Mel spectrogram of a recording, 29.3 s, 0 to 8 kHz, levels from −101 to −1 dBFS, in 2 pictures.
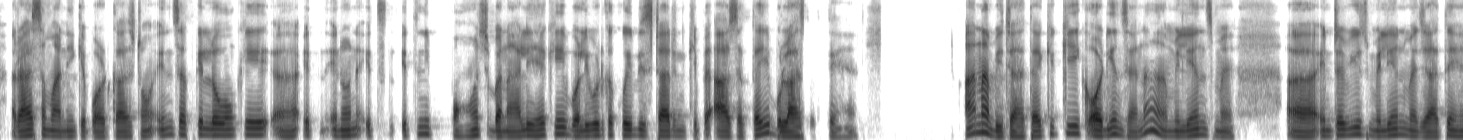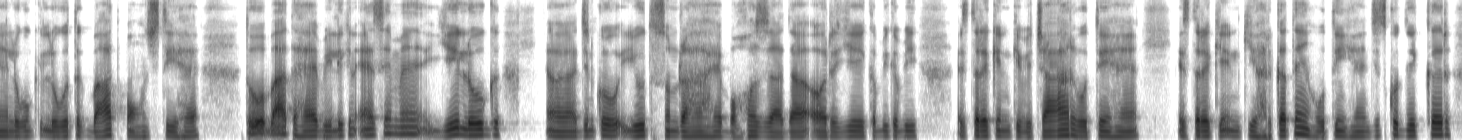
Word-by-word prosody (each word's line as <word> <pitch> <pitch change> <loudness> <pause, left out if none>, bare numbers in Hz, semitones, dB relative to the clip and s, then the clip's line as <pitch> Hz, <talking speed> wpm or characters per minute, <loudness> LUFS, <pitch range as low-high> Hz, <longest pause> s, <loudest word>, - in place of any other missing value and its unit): राज 110 +3 +6
शामानी 110 -4 0
के 110 - -1
पॉडकास्ट 100 +1 -1
हो। 105 - -2
इन 125 +3 -3
सब 135 -1 +1
के 140 - +3
लोगों 125 -1 +3
के 135 0 +4
अ, 105 +1 -3
इत - - -3 0.2
इन्होंने 115 +3 -1
इतस - - -8 0.2
इतनी 145 +5 -5 0.2
पहुँच 110 +3 -2
बना 100 -1 +3
ली 115 +2 +2
है 120 +2 +2
कि 145 -1 +1
बॉलीवुड 115 +2 +3
का 130 - -1
कोई 120 - +5
भी 120 -1 -3
स्टार 110 0 +4
इनके 110 -1 -10
पे - - -1
आ 105 - +6
सकता 100 +5 0
है, 135 - +5
ये 170 - +2
बुला 100 - +5
सकते 95 - -10
हैं। 90 +2 -12 1.1
आना 180 +1 +6
भी 105 - +2
चाहता 95 +1 +1
है 105 - +2
क्योंकि 155 +5 -5
एक 155 - -6
ऑडियंस 120 +1 +6
है 100 - -2
ना 200 - -1
मिलियंस 115 +4 0
में 100 -1 -3 0.6
अ, 100 0 +4
इंटरव्यूज 125 +4 0
मिलियन 115 +4 0
में 105 -2 -1
जाते 95 +4 +1
हैं। 105 -1 -1
लोगों 105 0 -2
के 115 +3 -12
लोगों 100 +1 0
तक 110 -3 -5
बात 120 +4 +1
पहुँचती 100 +1 -3
है 100 +2 -2 0.5
तो - - +2
वो - - +6
बात 75 +10 +3
है 110 0 +2
भी। 105 0 -3
लेकिन 115 +5 -4
ऐसे 155 +5 -2
में 150 0 -2
ये 115 +7 +1
लोग 125 0 +3 0.5
अ, 100 0 0
जिनको 115 +1 +1
यूथ 110 +2 +1
सुन 105 -1 -3
रहा 100 0 0
है 100 +1 -2
बहुत 105 +4 -2
ज़्यादा 95 0 +1
और 100 0 0
ये 105 +2 -2
कभी-कभी 105 +1 -5 0.4
इस - - -6
तरह 110 -1 +5
के - - -1
इनके 105 0 -4
विचार 105 +5 +2
होते 105 0 0
हैं। 100 +1 -3 0.4
इस - - -3
तरह 105 -1 +4
की 115 - -2
इनकी 105 0 -5
हरकतें 115 +9 +1
होती 105 +1 -3
हैं। 100 0 -5
जिसको 110 +4 -2
देखकर 115 +4 +1
110 Hz, 195 wpm, -23 LUFS, 100-120 Hz, 1.1 s, राज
